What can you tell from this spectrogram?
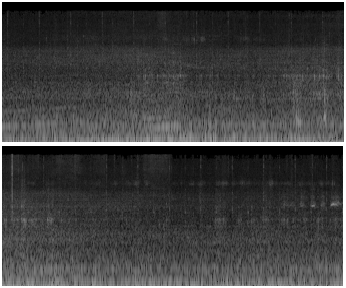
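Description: Steady low rumble of a Ford car's engine and tyre noise on a wet street, heard from inside the cabin while driving slowly.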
